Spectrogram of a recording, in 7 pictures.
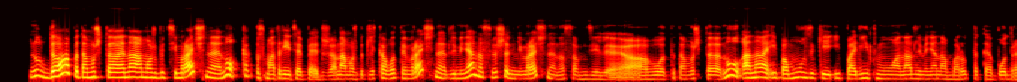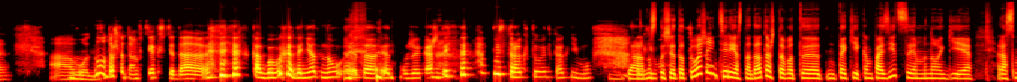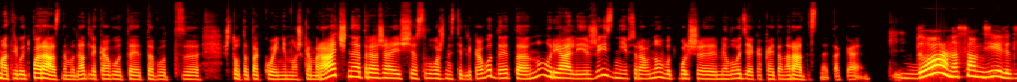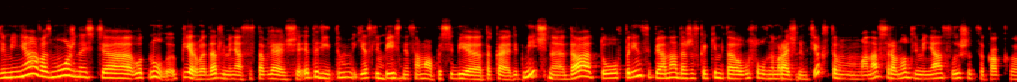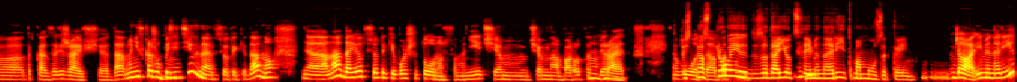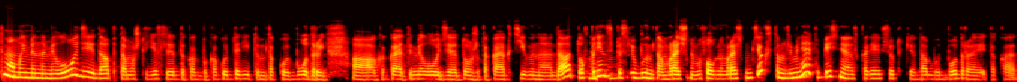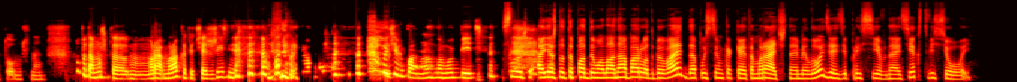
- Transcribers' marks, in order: drawn out: "М"; chuckle; laugh; chuckle; laugh; laugh; unintelligible speech; chuckle; unintelligible speech
- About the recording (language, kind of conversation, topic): Russian, podcast, Какая музыка поднимает тебе настроение?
